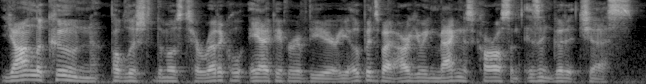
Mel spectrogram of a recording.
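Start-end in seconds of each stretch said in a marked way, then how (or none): none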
